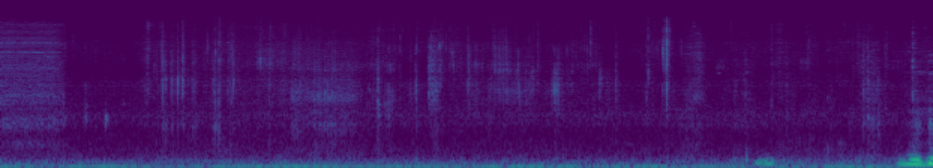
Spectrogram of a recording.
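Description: Biting into a crispy breaded fried chicken sandwich and chewing it close to the microphone: soft crunches and many small wet chewing clicks.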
